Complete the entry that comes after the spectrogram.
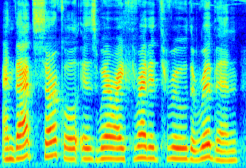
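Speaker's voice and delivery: ordinary delivery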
